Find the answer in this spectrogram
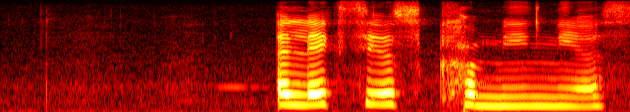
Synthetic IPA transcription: əlɛksiəskʰɔminiəs

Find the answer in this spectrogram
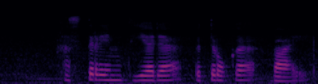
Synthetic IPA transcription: χəstrɛmtɦiədəb̥ətrɔkəbəj

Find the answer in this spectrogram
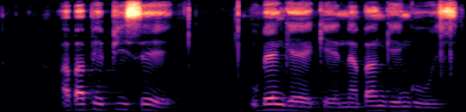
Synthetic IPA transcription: a̰ɓapʰepʰisɛ | uɓɛŋɡʱɛk̬ʼɛnaɓaŋɡʱeŋɡʱoːzi

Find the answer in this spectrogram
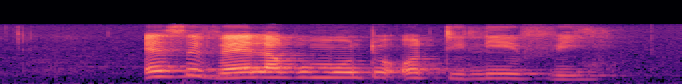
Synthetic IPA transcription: esivɛlak̬umuntʼuʔod̥ʱiliːvi

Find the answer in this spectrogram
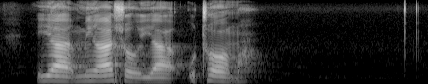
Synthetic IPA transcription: jamiɦaʃɔjautʰɔːma

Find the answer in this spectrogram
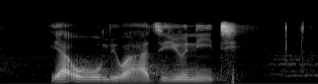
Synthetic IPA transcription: jaʔuβumbiwaɦad͡zijuniːtʰi̥

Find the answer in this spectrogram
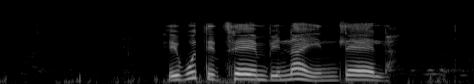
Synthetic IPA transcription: ɦiɓutʼit͡sʰembʱinaɦint͡ɬʼɛːla

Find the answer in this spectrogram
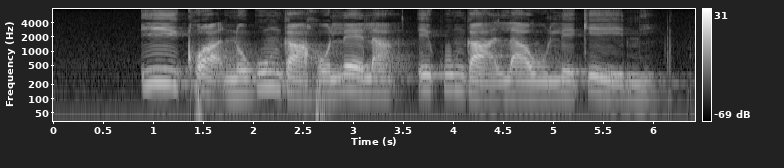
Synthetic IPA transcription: iǃʰwanok̬uŋahɔlɛlaek̬uŋalawulɛk̬eːni

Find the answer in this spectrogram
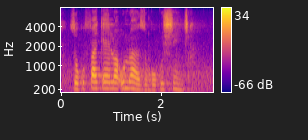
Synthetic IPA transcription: zok̬ʼufak̬ʼɛlwaʔulwazɔŋɡʱokʼuʃiːnt͡ʃʼḁ

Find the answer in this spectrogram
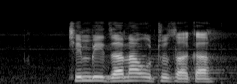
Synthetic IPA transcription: t͡ʃʰimbid͡zanautʰusakʼa

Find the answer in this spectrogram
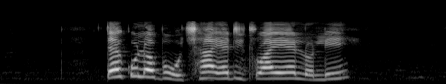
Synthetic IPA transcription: tʼekʼʊlobʊt͡ʃʰajadit͡ɬʼwajɛlɔlɪ

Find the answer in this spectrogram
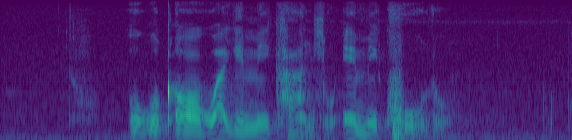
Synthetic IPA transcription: uk̬uǃɔk̬wak̬emikʰand͡ɮʱṵʔemikʰuːlṵ

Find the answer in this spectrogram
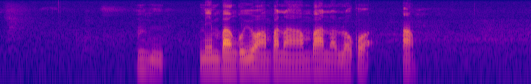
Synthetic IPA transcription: mimbaŋɡɔjɔɦambanaɦambanalɔkɔ | a

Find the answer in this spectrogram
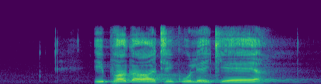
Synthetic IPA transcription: ipʰak̬ʼatʰik̬ʼulɛkʼɛːja

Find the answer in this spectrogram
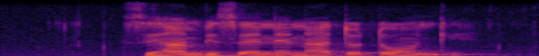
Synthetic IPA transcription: sihambʱisɛnɛnatʼɔtʼɔːŋkʼɛ

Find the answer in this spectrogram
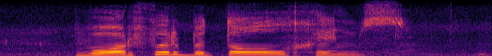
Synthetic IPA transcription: vɑːrfuərbətɑːlˠχɛms

